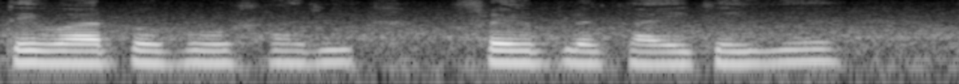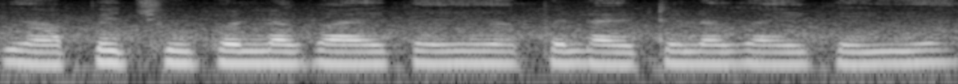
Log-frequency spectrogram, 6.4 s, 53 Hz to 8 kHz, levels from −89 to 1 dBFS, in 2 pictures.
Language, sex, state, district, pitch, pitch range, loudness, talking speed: Hindi, female, Haryana, Jhajjar, 190 Hz, 185-195 Hz, -19 LUFS, 180 wpm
